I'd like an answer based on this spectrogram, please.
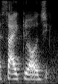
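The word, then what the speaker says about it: psychology: सीओ को ए Oziva साइकोलॉजी so what is the correct spelling of साइकोलॉजी the correct spelling of साइकोलॉजी इ option number A पी एस वाय साई इसमें पी आपका silent है पी एसवाई सी एओ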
